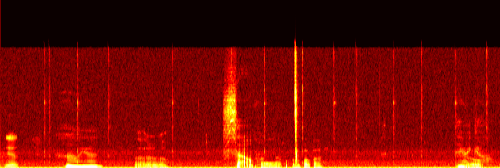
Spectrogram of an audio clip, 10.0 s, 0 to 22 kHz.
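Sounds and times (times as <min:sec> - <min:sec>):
faint sharp clicks: 0:00.8 - 0:02.2.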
